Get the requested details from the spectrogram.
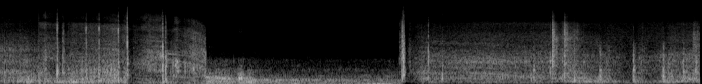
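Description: A skateboard's wheels roll over concrete.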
